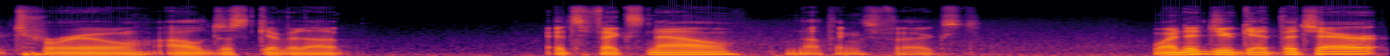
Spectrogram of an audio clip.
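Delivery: ordinary talk, nothing marked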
